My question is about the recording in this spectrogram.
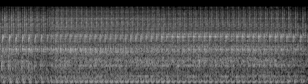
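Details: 70cc motorcycle single, before tappet adjustment: light rapid ticking over idle in time with engine; loose tappets (excessive valve clearance) needing adjustment.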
